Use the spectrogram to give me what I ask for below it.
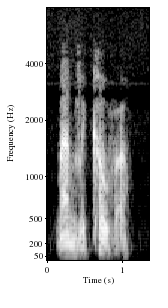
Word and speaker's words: Mandlikova: And when somebody jokingly reminded Mandlikova, for purists, by the way, that's how she pronounces it, when somebody reminded her that she was the oldest of this quartet, she sighed with no apparent irony.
